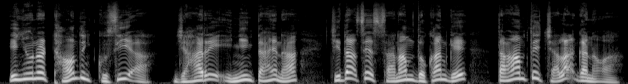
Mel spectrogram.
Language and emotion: Santali, happy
